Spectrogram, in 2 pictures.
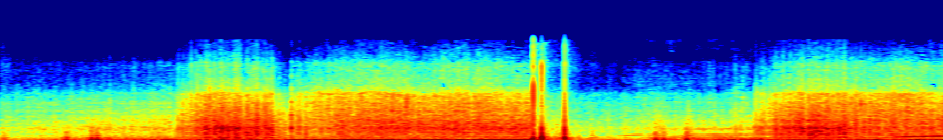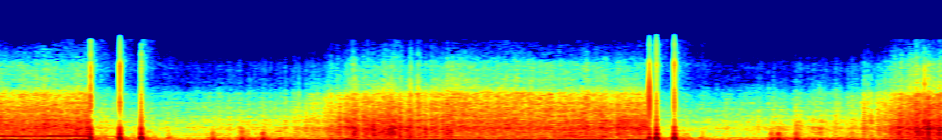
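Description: Aerial fireworks show: sharp bursts come in pairs about every two and a half seconds, three pairs in all. Between them a noisy crackling hiss builds up.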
